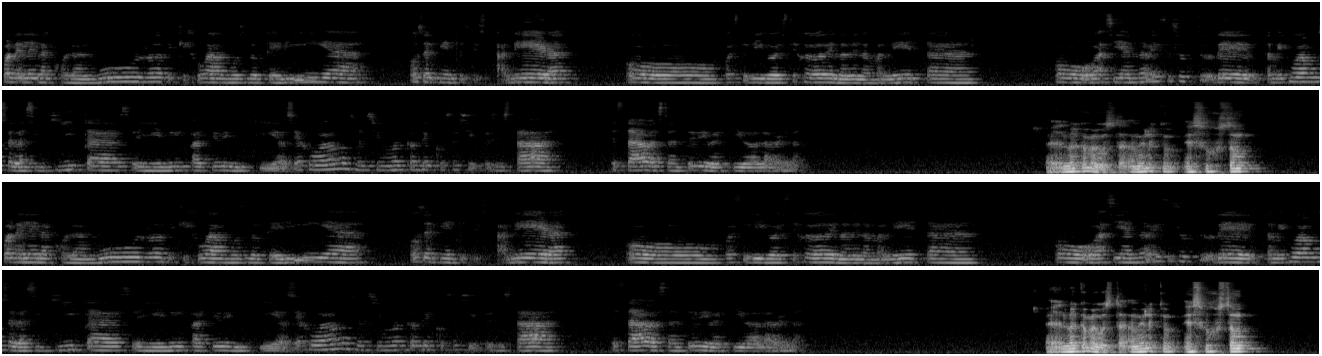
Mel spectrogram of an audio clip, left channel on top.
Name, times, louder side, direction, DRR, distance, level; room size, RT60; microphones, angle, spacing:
voice 1, 0.0-3.6 4.1-4.5 4.9-5.6 6.2-9.7 10.5-18.7 19.4-21.2, equal, 50° left, 2 dB, 1.9 m, -35 dB
voice 2, 23.6-25.6, right 2 dB, 60° right, 8 dB, 0.9 m, -19 dB
9.1 x 3.7 x 4.5 m, 0.39 s
head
